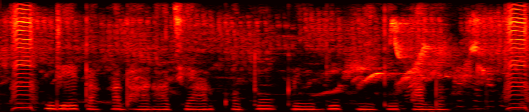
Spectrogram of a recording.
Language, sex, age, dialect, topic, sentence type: Bengali, female, 25-30, Northern/Varendri, banking, statement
